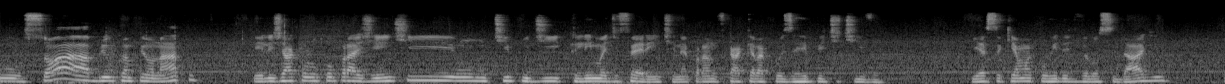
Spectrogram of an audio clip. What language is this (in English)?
Portuguese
